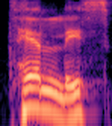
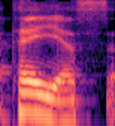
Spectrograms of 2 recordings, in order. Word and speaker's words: Telles: Mest intressant kanske är att Alex Telles kommer in, som jag har förstått att ska uttalas. Man lockas att säga Telles eftersom att det är dubbel elde. Man är ju portugis eller brasse.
